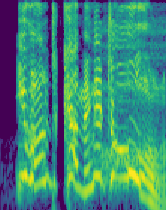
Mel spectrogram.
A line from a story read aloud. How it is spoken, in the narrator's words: screeched the overwrought director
